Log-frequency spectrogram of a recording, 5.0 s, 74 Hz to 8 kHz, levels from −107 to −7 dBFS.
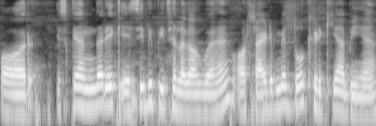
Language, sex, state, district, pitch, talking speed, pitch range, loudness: Hindi, male, Bihar, Gaya, 135 Hz, 205 wpm, 125-160 Hz, -17 LUFS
